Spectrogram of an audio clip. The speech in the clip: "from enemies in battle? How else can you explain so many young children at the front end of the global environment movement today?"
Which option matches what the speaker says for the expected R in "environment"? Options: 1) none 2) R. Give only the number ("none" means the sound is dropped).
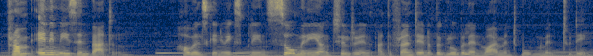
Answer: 1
